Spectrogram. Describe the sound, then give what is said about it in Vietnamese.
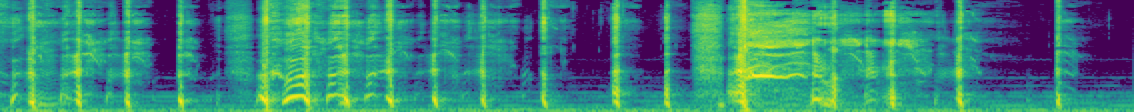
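An angry father coughing again and again: many sharp, harsh coughs in an uneven rhythm, with throaty, voiced hacking bursts in the middle. The coughing is loud and heard alone, with no talk. “Bố giận quá, lại ho tiếp.”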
